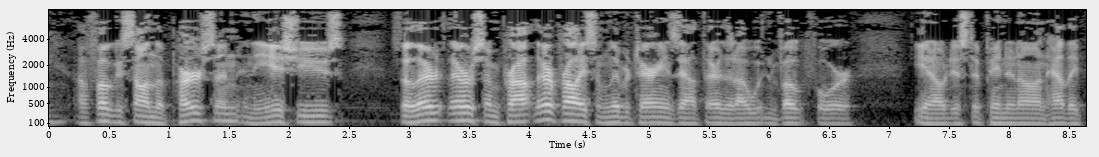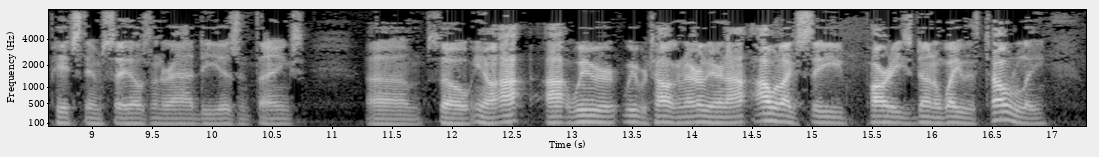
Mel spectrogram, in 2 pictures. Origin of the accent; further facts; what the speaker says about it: United States; Well, I'm an American.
